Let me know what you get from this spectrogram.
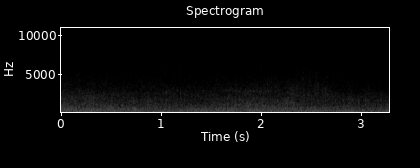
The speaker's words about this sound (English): More and more helicopters.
